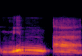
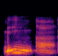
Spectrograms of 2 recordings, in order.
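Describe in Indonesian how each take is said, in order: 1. Bunyi n diucapkan jelas dan terpisah. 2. Bunyi n kabur menyatu dengan vokal. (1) "Dibaca jelas" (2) "Jangan min a"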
